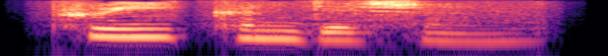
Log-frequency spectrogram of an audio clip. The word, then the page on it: precondition: ,pri:kən’dıʃən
